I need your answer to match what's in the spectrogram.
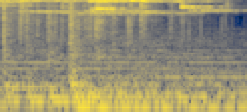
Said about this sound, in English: The griffin's tail swung around to brush against Hans's pockets. A few gold coins fell out and clattered to the ground.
